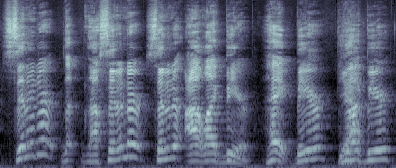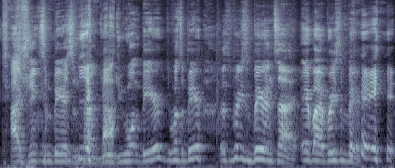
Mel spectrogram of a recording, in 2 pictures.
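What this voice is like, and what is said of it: Loud yelling Kavanaugh impression. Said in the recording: “I saw him yelling and talking about beer a lot ... a loud man asking for beer”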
